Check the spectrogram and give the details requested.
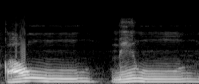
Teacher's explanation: kalau ada nun mati bertemu qaf, maka ikhfa'nya, dengung ikhfa'nya menebal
